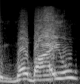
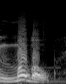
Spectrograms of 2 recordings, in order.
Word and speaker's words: mobile: Segunda grande área, chamada mobile, que às vezes o pessoal chama de mobile, porque lê do inglês, mas não é mobile em inglês, o E normalmente é mudo. Fica a dica aqui do inglês, o E normalmente não se lê em inglês, então é mobile.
